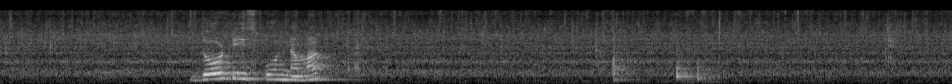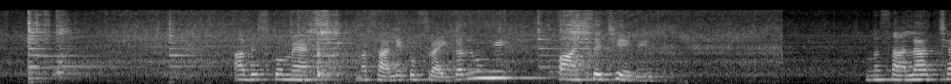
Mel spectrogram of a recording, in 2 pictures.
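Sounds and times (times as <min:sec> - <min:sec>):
food sizzling in a pot: 0:00.0 - 0:19.0
spoon scraping a metal pot: 0:09.8 - 0:10.6, 0:12.5 - 0:13.2, 0:14.6 - 0:15.7.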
